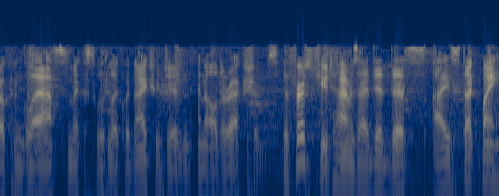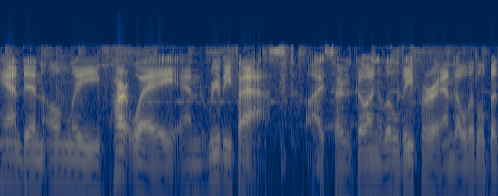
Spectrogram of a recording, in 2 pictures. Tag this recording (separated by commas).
Speech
